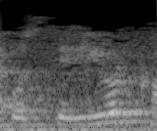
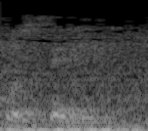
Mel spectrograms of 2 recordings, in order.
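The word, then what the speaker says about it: posterior: و اینا رو اگه بگه انتریور و پوستریور کاملا غلط، تلفظ انتریر و پوستریر، قدامی و خلفی.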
